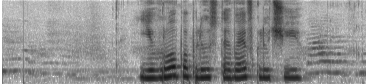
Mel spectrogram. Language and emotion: Russian, neutral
